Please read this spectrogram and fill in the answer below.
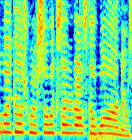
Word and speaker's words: Asuka: That was a good match, Alexa Bliss, and then Ahsoka. I said her name wrong, but I do it all the time.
